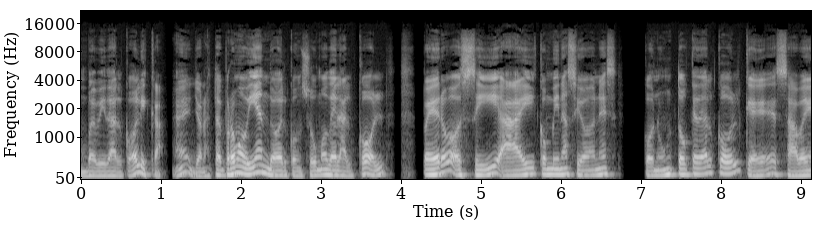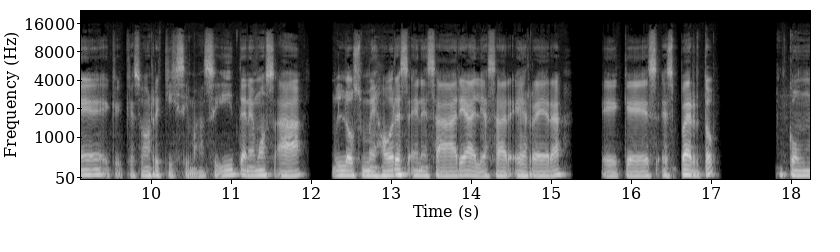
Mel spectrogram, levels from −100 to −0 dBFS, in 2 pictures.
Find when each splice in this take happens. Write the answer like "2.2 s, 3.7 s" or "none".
none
